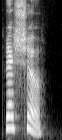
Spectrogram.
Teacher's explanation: There are some words which end in SURE but have a sh sound as in pressure.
